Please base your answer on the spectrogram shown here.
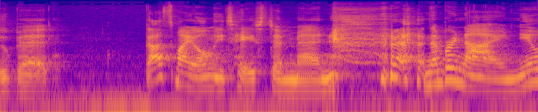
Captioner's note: laughs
